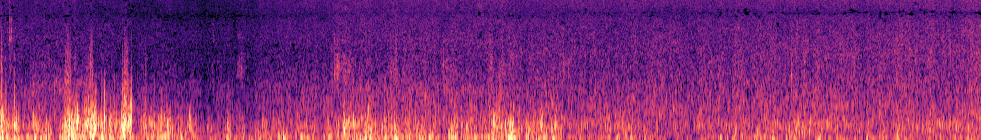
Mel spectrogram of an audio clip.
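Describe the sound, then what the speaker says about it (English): Strong wind gusts roar over choppy lake water on a chilly day in the North Woods, buffeting the microphone loudly at first and then settling into a steady rushing blow. "It's kind of a windy day up here in the North Woods, pretty chilly actually."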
